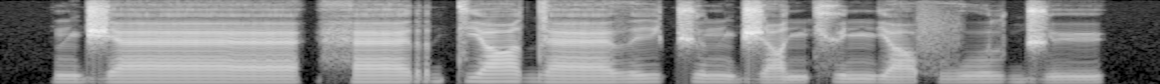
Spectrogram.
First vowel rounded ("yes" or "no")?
no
